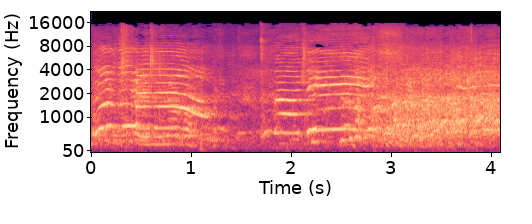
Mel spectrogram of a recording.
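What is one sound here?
A woman shouts excitedly on stage.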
